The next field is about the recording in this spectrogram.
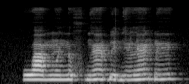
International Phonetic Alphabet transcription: w a ŋʷ ĩ n ʌ xʷ ɡ ɛ̃ ɓ i d ĩ l ɛ̃ k͡p ĩ

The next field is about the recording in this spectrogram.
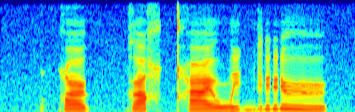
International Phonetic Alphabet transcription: q ʉ kː ɐ χ qʰ eː w i ɡ r ʉ

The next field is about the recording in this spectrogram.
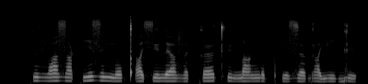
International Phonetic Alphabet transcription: k ʉ v ɑ z ɑ k i z i n o kʼ ɑ sʲ o lʲ ɑ v ɛ k œ tʰ y n ɑ ŋ o pʰ i z œ ɡ ɑ j i ɡ y

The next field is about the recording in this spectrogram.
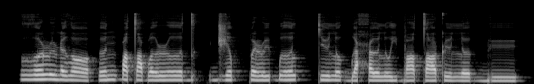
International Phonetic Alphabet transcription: ɦ o ɭ y ɳ ə ð ɔ | ɵ n ɓ ə tˤ y b ɤ ɹ ɤ d | d͡ʒ ə pː ə ɭ y ɓ ɤ l tː y l o ɡ͡b ə ħ ɵ l u j b o tˤ ɵ ʈ y l ɵ ɡ͡b y

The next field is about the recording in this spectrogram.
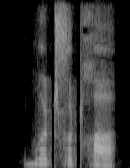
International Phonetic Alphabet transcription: b ɤ ʈ s ɔ ʈ χ a

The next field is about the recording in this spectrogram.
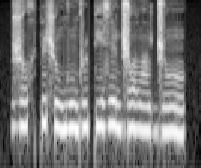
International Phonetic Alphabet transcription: ʐ o x pʲ ẽ ʂ ũ ɡ ũ ɡ u ɭ pʲ e z ẽ ɖ͡ʐ o lˠ ẽ lˠ ɖ͡ʐ õ

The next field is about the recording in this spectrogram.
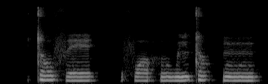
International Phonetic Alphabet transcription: t o˦ f e˧ | f ɔ˨ h u˨ w ĩ˨˦ t o˦ k͡p ũ˦

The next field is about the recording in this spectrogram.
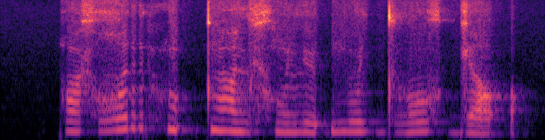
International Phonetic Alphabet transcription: qʷ ɑ x ʁʷ ɪ r h ũ ʔ tʷ ɑ̃ lʲ x ũ lʲ u ʔ n u lʲ dʱ o x ɡʲ ɑ ʔ

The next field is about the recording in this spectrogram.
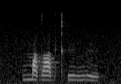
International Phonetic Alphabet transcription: m i dˤ aː d kʰ y ŋ y

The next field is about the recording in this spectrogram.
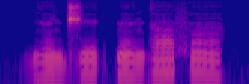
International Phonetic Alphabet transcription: ɡ ɛ̃˨ d͡ʒ e˧ k͡p ɛ̃˧ ɡ a˦ f ã˦˨

